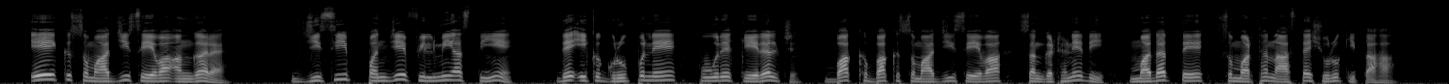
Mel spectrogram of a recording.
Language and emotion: Dogri, neutral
